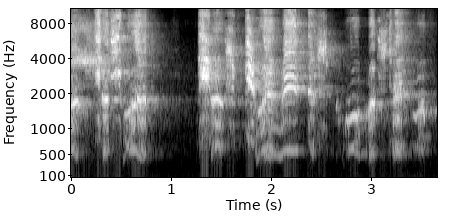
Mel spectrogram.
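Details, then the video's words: Pet male Galah cockatoo ranting angrily indoors, said to complain he is pissed off: raspy, squawky speech-like phrases in two bursts separated by a short pause, harsh and breathy with no clear words. "COCKATOO RANTS FOR 3 MINUTES STRAIGHT, SAYS HE'S PISSED OFF"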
